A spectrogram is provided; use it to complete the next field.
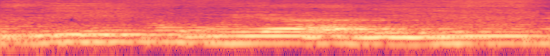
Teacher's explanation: tugyani jangan dikasih tebal karena dia bukan qalqalah, bukan huruf qalqalah.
